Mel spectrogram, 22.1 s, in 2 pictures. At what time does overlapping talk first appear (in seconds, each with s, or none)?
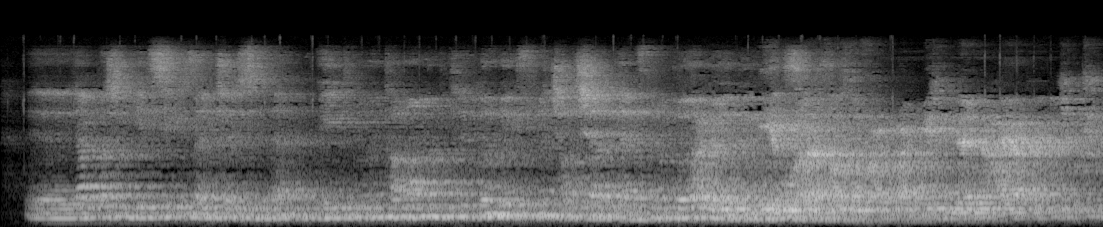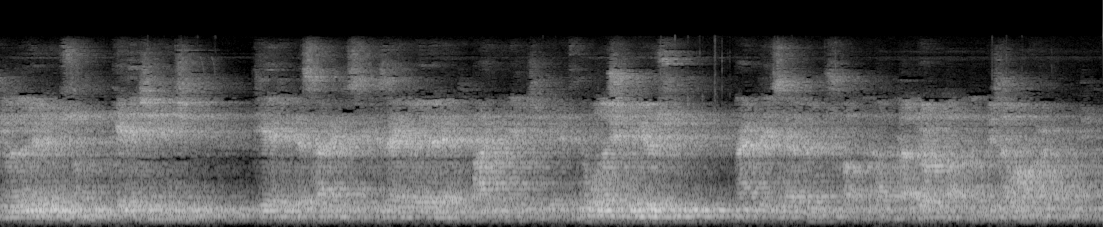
6.9 s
